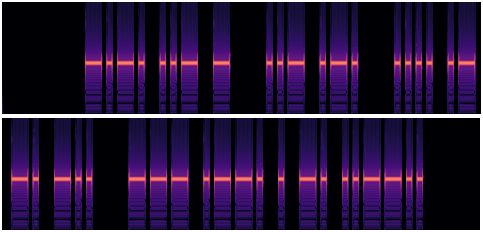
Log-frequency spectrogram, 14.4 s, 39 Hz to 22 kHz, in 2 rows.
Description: Morse code, heard as a keyed tone, about 15 wpm, 700 Hz. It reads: CUT UR HAND OPEN?
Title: Sentences from Top 300 Words and Abbreviations 15wpm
